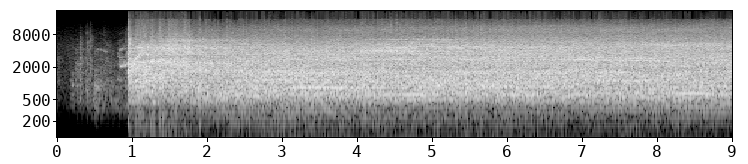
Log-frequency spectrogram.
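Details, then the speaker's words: 2004 Ford Taurus after replacing leaking fuel injector O-rings, plug wires and spark plugs: it catches within a second and holds a smooth, even idle with no misfire, and the fuel smell on start-up is gone. "It sounds really good. No misting. Smooth as butter on a hot summer day."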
